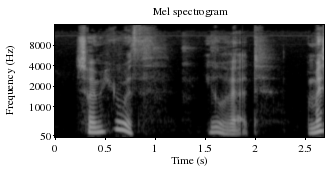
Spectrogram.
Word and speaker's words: Elovet: So I'm here with Elovet. Am I saying that right? Yeah, it's Elovet.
